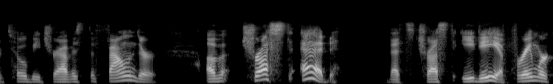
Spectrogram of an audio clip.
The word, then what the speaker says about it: Trust ED: Toby Travis, the founder of Trust Ed. That's Trust ED, a framework for school improvement focused on developing trusted leaders, and the author of Trust Ed, the bridge to school improvement.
